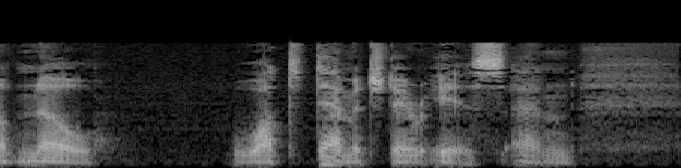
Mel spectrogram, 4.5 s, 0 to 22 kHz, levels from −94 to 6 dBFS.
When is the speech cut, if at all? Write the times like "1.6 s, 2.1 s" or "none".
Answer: 2.1 s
